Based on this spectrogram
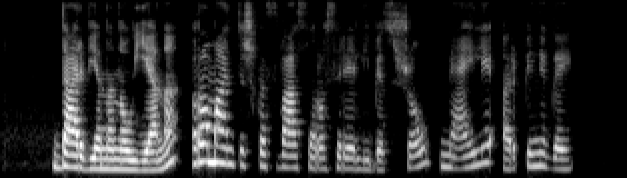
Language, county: Lithuanian, Alytus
